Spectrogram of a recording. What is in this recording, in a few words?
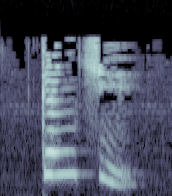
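"根据", Mandarin Chinese; hsk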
